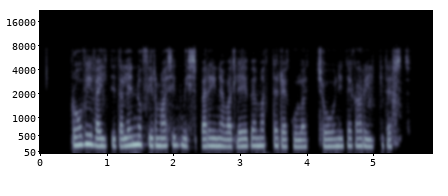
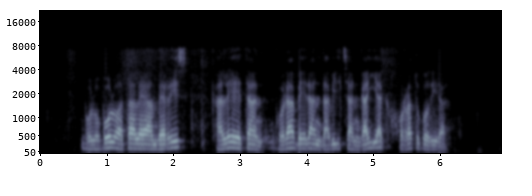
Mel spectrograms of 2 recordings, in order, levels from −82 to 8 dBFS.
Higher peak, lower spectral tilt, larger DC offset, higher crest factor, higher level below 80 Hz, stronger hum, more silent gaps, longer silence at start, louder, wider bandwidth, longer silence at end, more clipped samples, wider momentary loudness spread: about the same, -12 dBFS vs -12 dBFS; about the same, -5.5 dB/octave vs -5.5 dB/octave; neither; second, 14 dB vs 20 dB; about the same, -66 dBFS vs -70 dBFS; neither; first, 1.02-1.06 s, 2.37-2.43 s, 4.05-4.15 s, 5.03-5.10 s, 5.44-5.48 s vs none; second, 0.5 s vs 0.65 s; first, -27 LUFS vs -30 LUFS; about the same, 7.8 kHz vs 8 kHz; second, 0.35 s vs 0.85 s; neither; about the same, 9 LU vs 10 LU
